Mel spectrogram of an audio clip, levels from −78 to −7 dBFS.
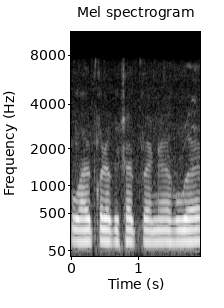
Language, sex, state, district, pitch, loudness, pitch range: Hindi, male, Chhattisgarh, Raigarh, 140 Hz, -15 LUFS, 135-140 Hz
